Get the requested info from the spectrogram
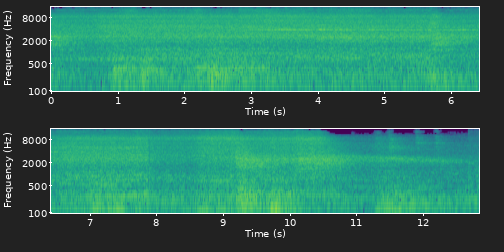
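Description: A loud, steady hiss of rushing air, with a faint thin whistle-like tone from about three to six seconds in; the hiss dies down after about ten and a half seconds.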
